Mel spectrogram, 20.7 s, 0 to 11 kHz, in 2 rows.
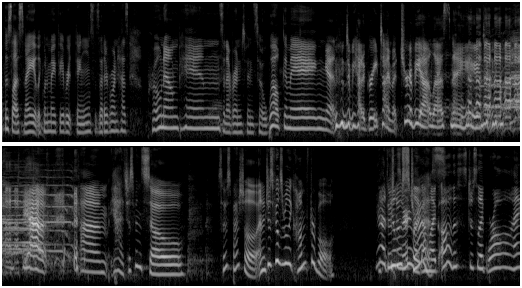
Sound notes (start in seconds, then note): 6.0 chuckles; 9.0 laughing; 9.4 crowd cheers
